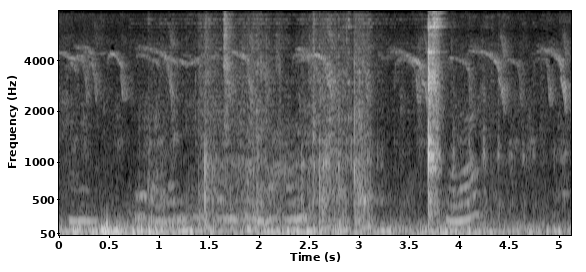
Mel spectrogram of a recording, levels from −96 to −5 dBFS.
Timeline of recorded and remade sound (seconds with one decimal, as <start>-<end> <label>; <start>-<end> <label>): 0.0-0.7 recorded; 0.7-3.8 remade; 3.8-5.1 recorded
